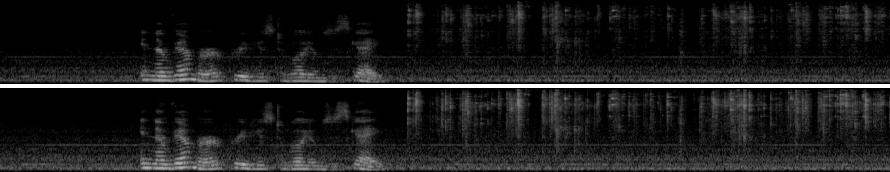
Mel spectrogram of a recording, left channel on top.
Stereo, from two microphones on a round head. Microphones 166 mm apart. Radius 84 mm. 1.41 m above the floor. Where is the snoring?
No snoring in this recording.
